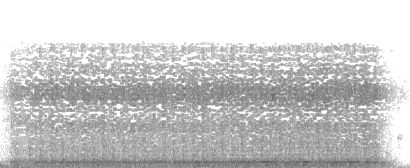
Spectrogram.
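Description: Sewing machine running steadily at speed under the foot pedal, driving its bobbin winder to wind thread onto an empty bobbin. It stops abruptly near the end.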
